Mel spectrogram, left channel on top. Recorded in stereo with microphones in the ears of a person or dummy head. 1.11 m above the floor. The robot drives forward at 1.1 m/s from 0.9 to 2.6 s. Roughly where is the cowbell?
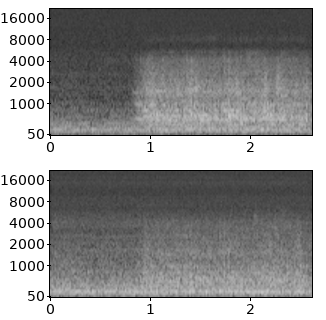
I don't hear a cowbell.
